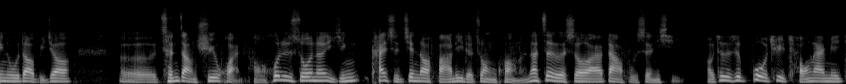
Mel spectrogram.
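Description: At 6.66 s the speech abruptly turns narrow and boxy, with no gap and no level jump, until the end. A spectrogram shows everything above 3.8 kHz cut off, plus a faint new noise floor, consistent with an input switched to a poorer device, likely.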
